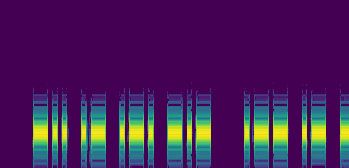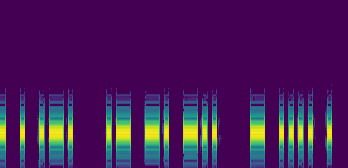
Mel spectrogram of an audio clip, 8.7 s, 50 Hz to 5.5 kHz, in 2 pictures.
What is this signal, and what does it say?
Morse code, heard as a keyed tone, about 20 wpm, 600 Hz. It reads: DARK WATER AND THE
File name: the old man and the sea / the old man and the sea part 1 20wpm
